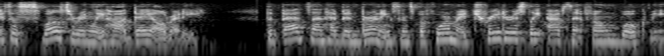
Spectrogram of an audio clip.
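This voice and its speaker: Somewhat breathy, a woman with an American accent speaks fairly quickly, her pitch varying in an ordinary way. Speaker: creepypasta narrator. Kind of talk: horror story narration.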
